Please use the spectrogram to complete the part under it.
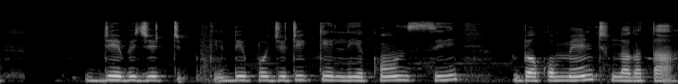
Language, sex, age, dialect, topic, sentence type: Magahi, female, 25-30, Northeastern/Surjapuri, banking, question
